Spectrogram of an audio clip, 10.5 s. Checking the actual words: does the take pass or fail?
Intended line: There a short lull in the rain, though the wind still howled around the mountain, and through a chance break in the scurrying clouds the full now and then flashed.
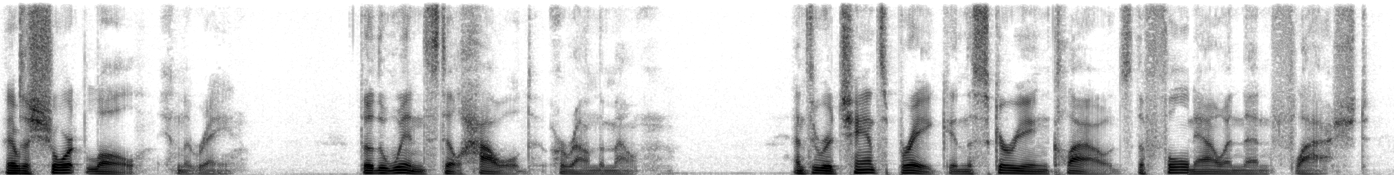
pass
